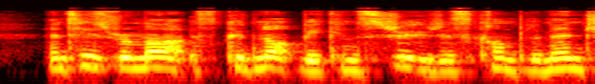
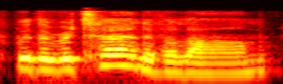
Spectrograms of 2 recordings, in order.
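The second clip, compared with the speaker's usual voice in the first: plain reading voice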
